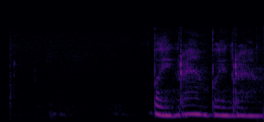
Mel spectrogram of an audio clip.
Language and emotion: Russian, neutral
